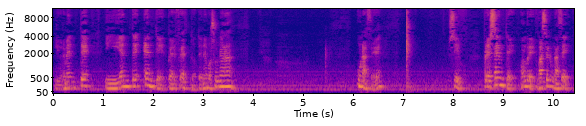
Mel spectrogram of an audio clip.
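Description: A man teaching literature, chatting as he counts syllables and reads lines of verse slowly aloud. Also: sits high, animated, darkish tone. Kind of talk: explaining poetic meter at a whiteboard. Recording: roomy, distant mic, faint hum.

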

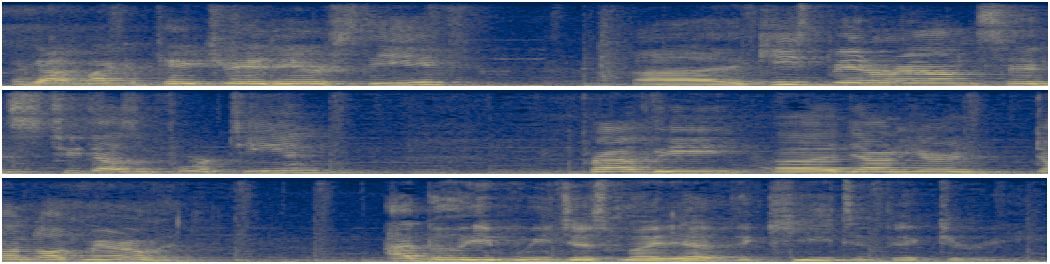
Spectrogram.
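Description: A man's voice: high voice, measured pace. A man, a brewer, boasting cheerfully and announcing tasting events. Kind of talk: casual promo chat. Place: brewery taproom. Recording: echoey room, distant mic, music behind.

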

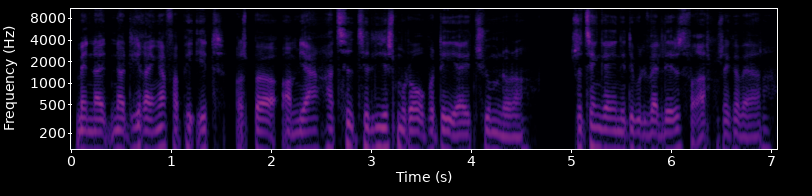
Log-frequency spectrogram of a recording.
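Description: A man talking casually as a guest, wry and quick to cut in. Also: lowish voice, steady tone, a little mellow, no echo, studio quality. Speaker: guest in couples therapy session. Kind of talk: casual conversational chat.

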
